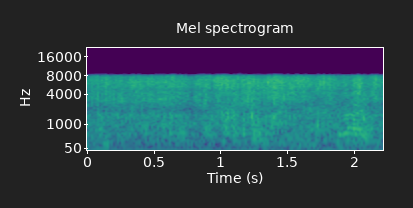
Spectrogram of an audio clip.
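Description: Rustling of a dog-drawn wagon rolling over dry leaves and wood chips, with the dog's paws on the same ground, mixed with wind on the microphone.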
